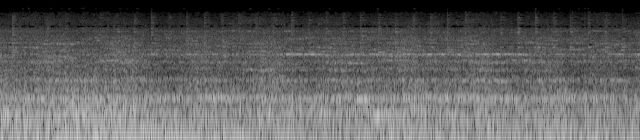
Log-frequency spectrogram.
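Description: BNSF intermodal freight train, flatcars loaded with highway trailers, rolling steadily past: a continuous rumble of wheels on rail, with thin steady ringing tones over it.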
